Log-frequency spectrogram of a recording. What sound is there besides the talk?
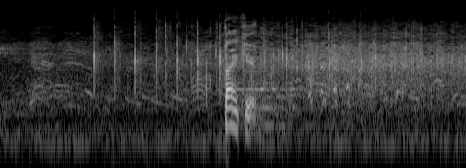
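audience applause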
